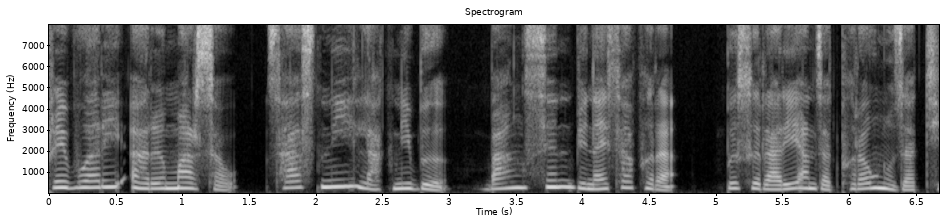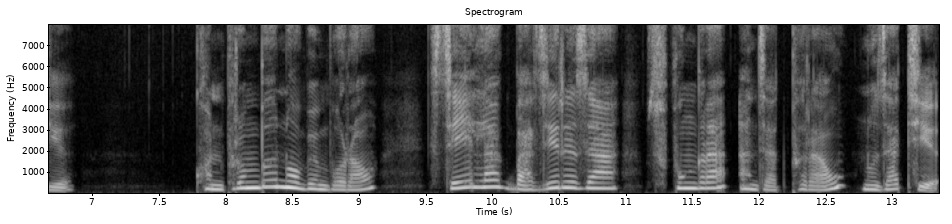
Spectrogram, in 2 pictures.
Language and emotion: Bodo, neutral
